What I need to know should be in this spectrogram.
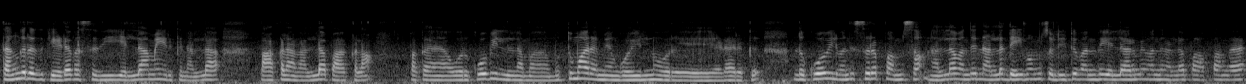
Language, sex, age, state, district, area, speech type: Tamil, female, 30-45, Tamil Nadu, Pudukkottai, rural, spontaneous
